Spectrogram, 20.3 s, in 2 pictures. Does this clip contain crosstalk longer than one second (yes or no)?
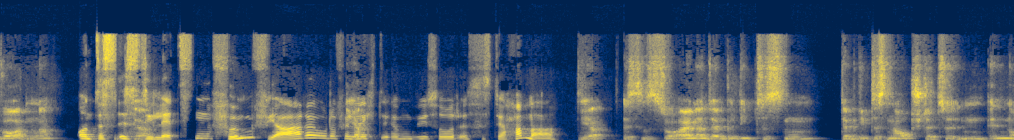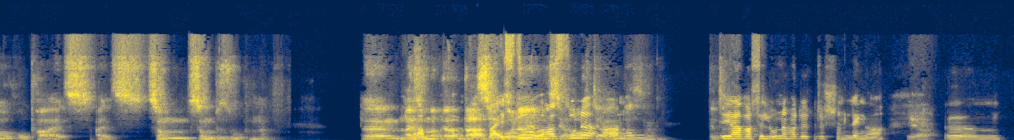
yes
